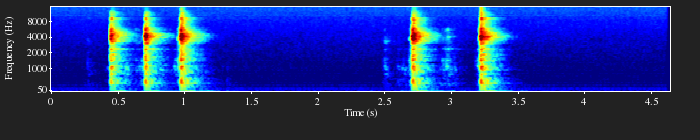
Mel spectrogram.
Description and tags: door knock 3
A simple door knock sound - 3 quick 2 slower. In response to a request from rogertudor.
door, knock, sound-effect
